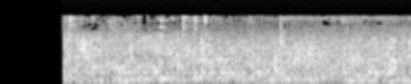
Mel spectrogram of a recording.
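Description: A vehicle engine running steadily, cutting in abruptly about half a second in after silence, with a constant low hum.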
